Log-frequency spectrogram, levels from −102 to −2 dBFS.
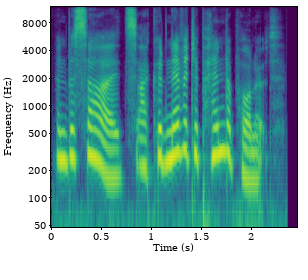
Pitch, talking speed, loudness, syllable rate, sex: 245 Hz, 195 wpm, -17 LUFS, 5.8 syllables/s, female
